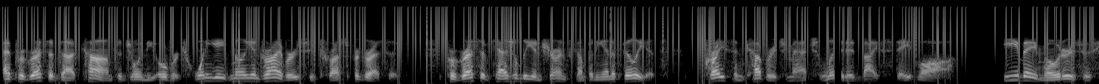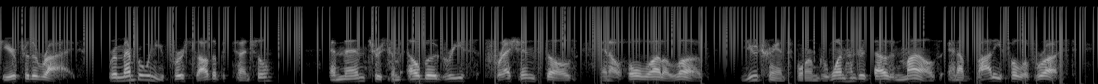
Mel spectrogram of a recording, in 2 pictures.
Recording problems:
phone-call audio
crackle, like an old record; loud; 3 dB below the speech
choppy; occasionally; at 8 s and at 19 s; 4% of the speech affected

